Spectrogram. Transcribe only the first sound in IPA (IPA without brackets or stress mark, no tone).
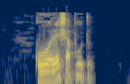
k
